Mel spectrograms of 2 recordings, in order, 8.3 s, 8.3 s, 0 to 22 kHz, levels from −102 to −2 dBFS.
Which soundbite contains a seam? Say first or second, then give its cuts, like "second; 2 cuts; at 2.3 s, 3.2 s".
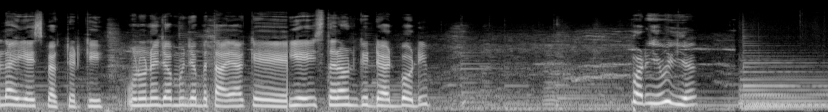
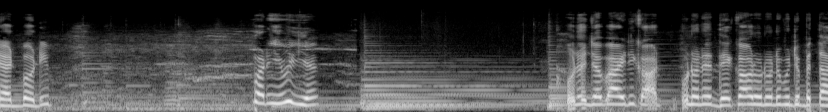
first; 2 cuts; at 1.1 s, 2.9 s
